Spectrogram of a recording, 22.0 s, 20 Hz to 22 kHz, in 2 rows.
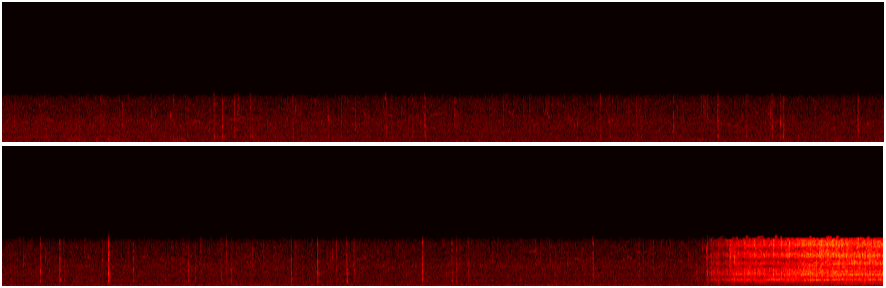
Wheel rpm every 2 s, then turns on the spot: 0, 0, 0, 0, 0, 0, 0, 0, 0, 0, 100.
none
